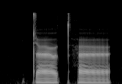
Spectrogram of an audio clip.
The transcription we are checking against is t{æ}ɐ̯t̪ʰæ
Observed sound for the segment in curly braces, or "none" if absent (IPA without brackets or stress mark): æ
